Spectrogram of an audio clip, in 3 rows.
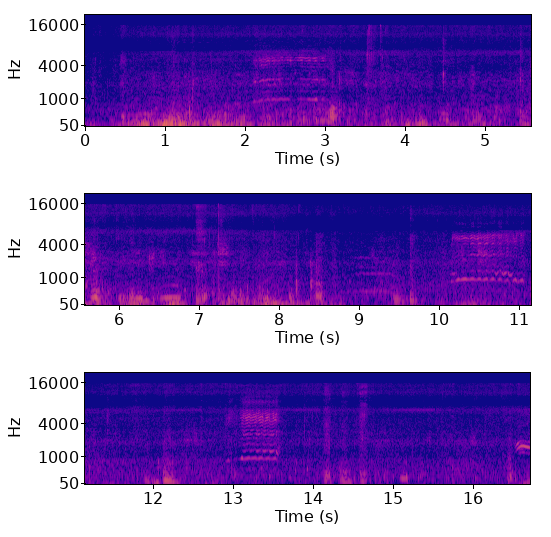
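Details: Free-range black goats in the exercise yard of a farm on the slopes of Muchuksan, Yeocha-ri, Sangdong-myeon, Gimhae, South Gyeongsang, Korea, on a clear Tuesday morning, 7 July 2020; three wavering, nasal bleats spaced apart over steady low thumping and rustling.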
